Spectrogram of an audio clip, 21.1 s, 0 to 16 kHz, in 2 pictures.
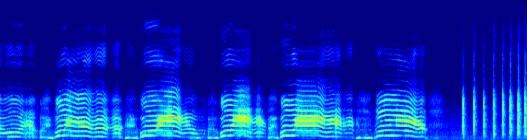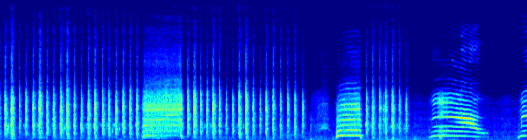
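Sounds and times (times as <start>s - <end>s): man imitating train chugging: 9.2s - 19.8s
man imitating train whistle: 13.2s - 14.6s, 17.3s - 17.9s.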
